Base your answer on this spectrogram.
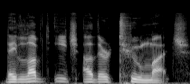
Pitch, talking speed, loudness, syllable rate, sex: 115 Hz, 190 wpm, -18 LUFS, 4.6 syllables/s, male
